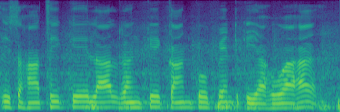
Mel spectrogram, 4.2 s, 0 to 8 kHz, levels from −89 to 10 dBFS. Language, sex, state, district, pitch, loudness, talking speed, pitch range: Hindi, male, Jharkhand, Garhwa, 135 Hz, -12 LUFS, 170 wpm, 130-145 Hz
